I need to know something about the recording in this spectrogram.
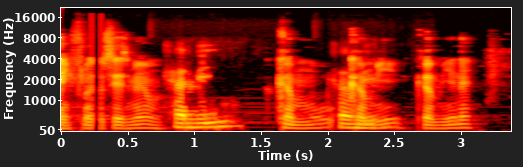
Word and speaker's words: Camus: Ou se vocês preferirem em francês, é Camus. Eu acho essa pronúncia muito engraçada. Comi.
